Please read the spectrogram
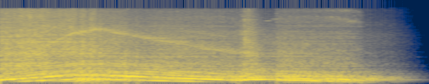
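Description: Car engine revving up and back down twice, fading out near the end, with a brief sharp burst about two and a half seconds in.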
